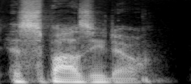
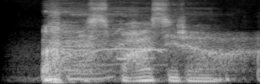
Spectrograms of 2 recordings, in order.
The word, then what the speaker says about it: Esposito: His last name is pronounced Esposito. – Esposito. Oh, man. – One of his parents is Italian. His name is pronounced Giancarlo Esposito. And I'm not kidding.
